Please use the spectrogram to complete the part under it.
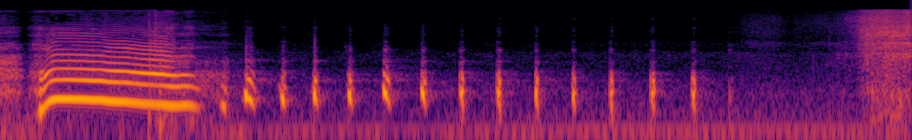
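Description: A man laughs in quick bursts close to a microphone.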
